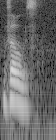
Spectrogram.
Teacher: 네, 그쪽에 대셔서 원래는 z, z 이렇게 소리가 나는데요. 단어의 끝소리이기 때문에 진동은 빼고 발음합니다.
